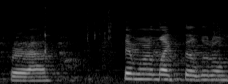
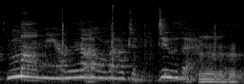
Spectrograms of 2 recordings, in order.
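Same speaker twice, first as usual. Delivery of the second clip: put-on high, drawn-out child's scolding; mock kid yell; 6 semitones higher, slower than usual. Mom retelling her daughter's protest in the store, mock yell. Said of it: "Isabella starts yelling".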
